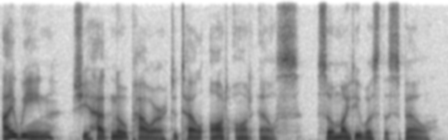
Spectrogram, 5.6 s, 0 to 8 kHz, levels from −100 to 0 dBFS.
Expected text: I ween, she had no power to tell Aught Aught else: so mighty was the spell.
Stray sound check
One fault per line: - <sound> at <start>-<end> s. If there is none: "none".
none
